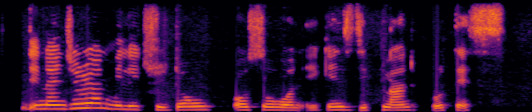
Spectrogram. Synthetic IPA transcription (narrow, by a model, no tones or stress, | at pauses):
dinaɪd͡ʒiɹiãnmilitɹidɔ̃n | ɔlsowɔ̃nḛɡẽns̬tdiplãndpɹotɛst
